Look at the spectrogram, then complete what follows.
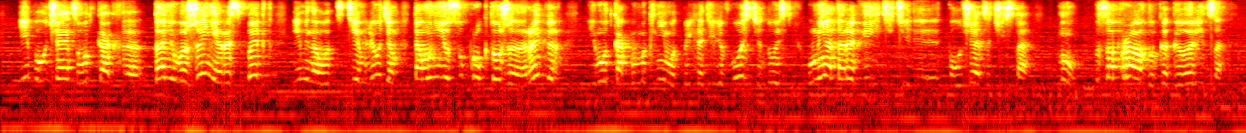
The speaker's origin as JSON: {"language": "Russian", "town": "Nizhnevartovsk", "region": "Khanty-Mansi Autonomous Okrug", "country": "Russia", "tie": "born or raised there", "also_born_or_lived": "Zvenigorodka, Ukraine", "said": "я родом с Украины, Черкасская область, город Звенигородка. Такой маленький городок. И получается, в 84-м году я с родителями переехал уже в город Нижневартовск. Это ХМАО, Тюменская область. И там всю сознательную жизнь прожил до 2000 года."}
